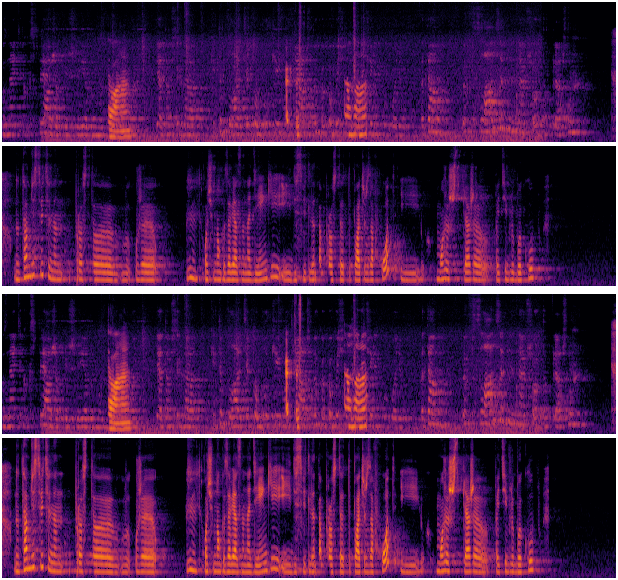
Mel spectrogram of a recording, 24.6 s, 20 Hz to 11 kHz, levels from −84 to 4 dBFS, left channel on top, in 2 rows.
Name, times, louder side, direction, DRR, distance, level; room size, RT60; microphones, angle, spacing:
voice 1, 0.0-2.7 3.1-3.9 4.2-8.0 8.4-8.8 9.2-11.6 13.5-13.8 18.1-18.5, right 1 dB, 15° right, -1 dB, 7.9 m, -40 dB
sound 1, 0.8-10.8, left 1 dB, 10° left, 1.7 m, -46 dB
voice 2, 2.1-2.6 5.7-6.0 6.8-7.3 12.2-13.5 13.7-15.4 16.0-23.2, right 4 dB, 60° right, 13 dB, 1.1 m, -25 dB
28.5 x 25.0 x 8.2 m, 0.95 s
head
